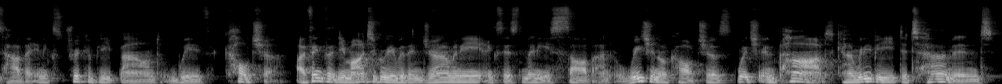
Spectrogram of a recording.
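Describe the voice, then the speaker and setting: Brit vlogger, deep and dry, wry delivery to camera. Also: male voice, darkish tone. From Britain. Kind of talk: scripted commentary to camera.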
